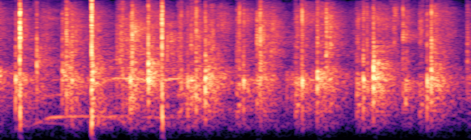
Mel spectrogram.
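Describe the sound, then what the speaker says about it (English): A crowd applauds and claps steadily in a large room, with scattered louder claps and a voice faintly mixed in. "Big round of applause for the gentleman."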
